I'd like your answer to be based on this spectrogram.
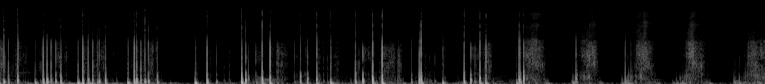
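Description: A thin, hollow, empty transparent silicone phone case with a printed design, held in both hands over the recorder, is tapped and scratched with long painted fingernails and fingertips. Rapid, sharp, dry clicks and taps with a low thud tap through the first five seconds. They give way to slower, broader scratching swipes that hiss across the surface.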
